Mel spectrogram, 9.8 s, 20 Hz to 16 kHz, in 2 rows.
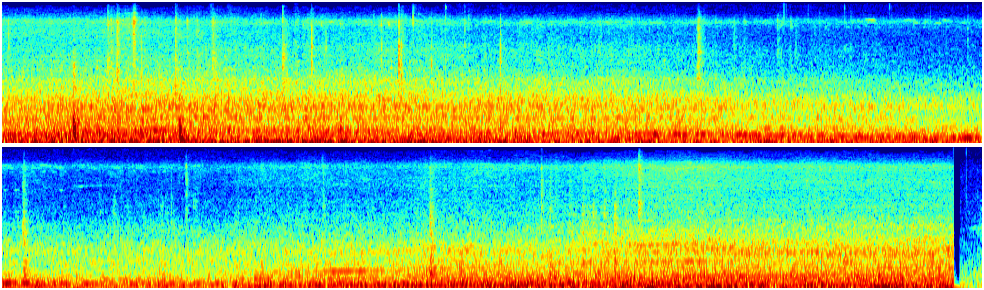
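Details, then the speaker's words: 2006 Pontiac G6 with electric power steering: loud popping and knocking when the steering wheel is barely turned, heard through road noise; bad intermediate steering shaft, fixed by replacing the shaft (about 1 hour labor); one shop had suggested control arms. "we had a problem earlier when we just barely turned our wheel there is a loud popping and knocking sound kind of like these examples"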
